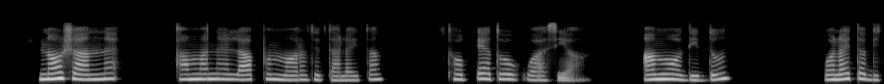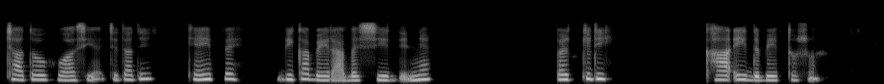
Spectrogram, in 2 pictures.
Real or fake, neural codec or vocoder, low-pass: fake; codec, 24 kHz, 0.9 kbps, WavTokenizer, large speech release; 7.2 kHz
